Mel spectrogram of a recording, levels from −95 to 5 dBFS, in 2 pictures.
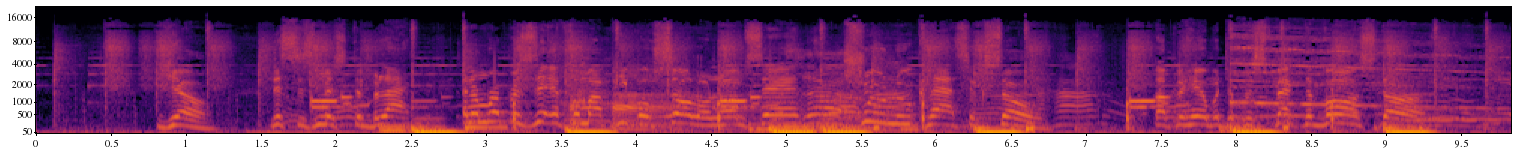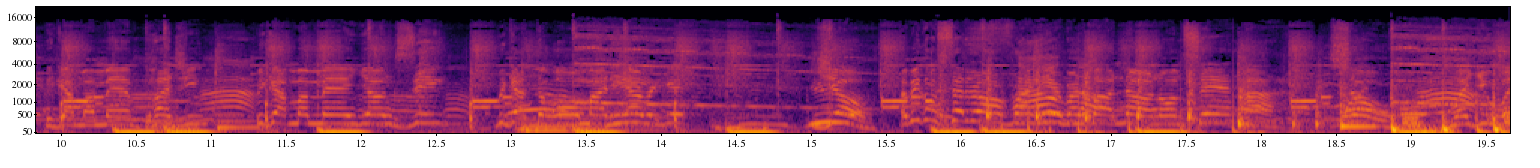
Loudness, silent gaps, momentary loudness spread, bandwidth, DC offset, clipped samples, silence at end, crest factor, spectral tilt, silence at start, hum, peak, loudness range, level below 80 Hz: -28 LUFS; none; 9 LU; 15 kHz; under 0.1%; under 0.1%; 0 s; 18 dB; -4.5 dB/octave; 0.1 s; none; -8 dBFS; 3 LU; -28 dBFS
